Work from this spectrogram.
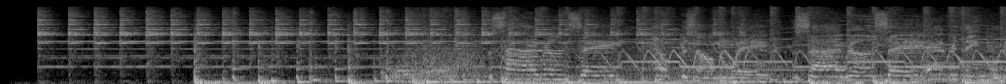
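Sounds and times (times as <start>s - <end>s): bell-like melody: 0.4s - 8.8s
drums: 0.4s - 10.0s
bass: 2.0s - 10.0s.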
